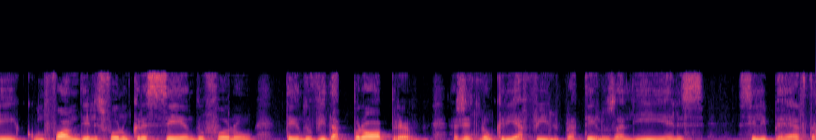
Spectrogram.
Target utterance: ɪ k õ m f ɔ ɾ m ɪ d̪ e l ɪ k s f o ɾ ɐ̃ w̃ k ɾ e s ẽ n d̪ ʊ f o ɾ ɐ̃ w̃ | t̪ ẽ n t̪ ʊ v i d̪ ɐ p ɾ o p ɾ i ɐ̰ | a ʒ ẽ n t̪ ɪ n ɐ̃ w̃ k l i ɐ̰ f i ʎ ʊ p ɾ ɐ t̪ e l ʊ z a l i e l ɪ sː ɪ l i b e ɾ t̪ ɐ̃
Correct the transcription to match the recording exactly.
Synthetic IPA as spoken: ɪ k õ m f ɔ ɾ m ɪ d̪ e l ɪ s f o ɾ ɐ̃ w̃ k ɾ e s ẽ n d̪ ʊ f o ɾ ɐ̃ w̃ | t̪ ẽ n d̪ ʊ v i d̪ ɐ p ɾ ɔ p ɾ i ɐ̰ | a ʒ ẽ n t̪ ɪ n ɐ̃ w̃ k ɾ i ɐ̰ f i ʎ ʊ p ɾ ɐ t̪ e l ʊ z a l i e l ɪ sː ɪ l i b ɛ ɾ t̪ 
